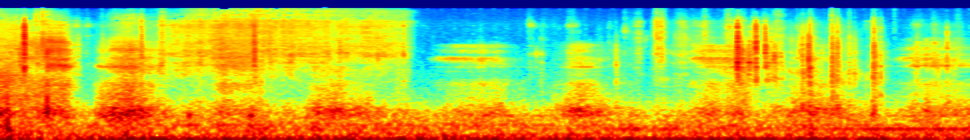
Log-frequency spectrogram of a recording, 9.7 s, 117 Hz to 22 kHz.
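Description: John Deere 3038e's three-cylinder diesel engine idling steadily as a low hum, with scattered clicks and rustles of handling close to the microphone.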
